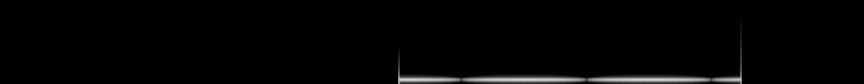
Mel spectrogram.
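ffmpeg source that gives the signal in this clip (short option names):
-f lavfi -i "aevalsrc='0.133*(sin(2*PI*216*t)+sin(2*PI*216.8*t))':d=3.42:s=44100"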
